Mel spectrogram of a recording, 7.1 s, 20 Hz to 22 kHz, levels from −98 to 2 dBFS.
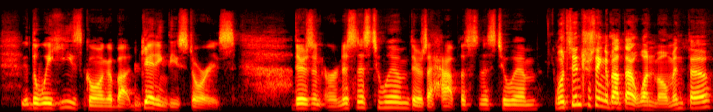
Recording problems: thin; somewhat; fading below 350 Hz

